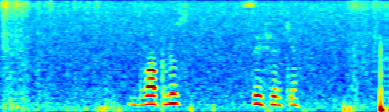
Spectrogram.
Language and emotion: Russian, neutral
